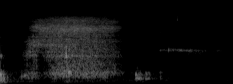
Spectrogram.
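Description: A person breathing out into a close microphone: one noisy exhale about a second long, without voice.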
